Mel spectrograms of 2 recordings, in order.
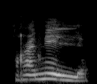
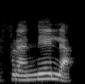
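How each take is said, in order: First: "franel" said the French way, no final a; "franel" cut short, French style; French pronunciation. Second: Said in the usual way. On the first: Shown as a demonstration. (pronunciación francesa)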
